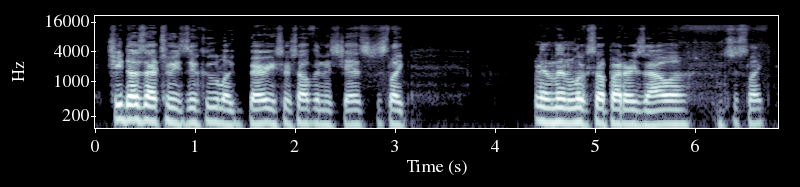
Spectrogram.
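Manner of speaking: ordinary delivery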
